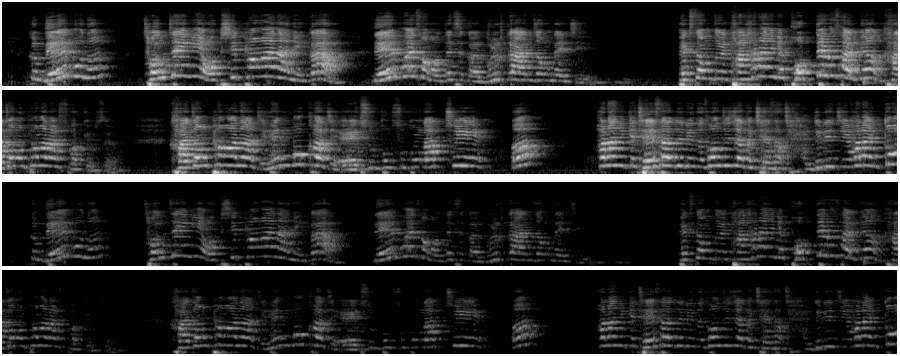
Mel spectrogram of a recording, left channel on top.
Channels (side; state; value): right; quieter; 15.8 dB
